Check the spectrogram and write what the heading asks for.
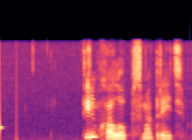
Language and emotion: Russian, neutral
